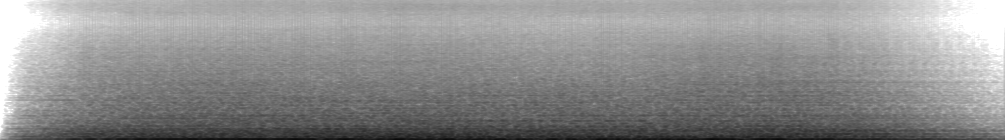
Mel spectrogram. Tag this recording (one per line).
synthesized
ambient
storm
wind
night-time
